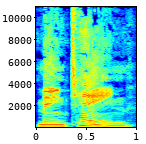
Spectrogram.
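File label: "maintain", English word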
